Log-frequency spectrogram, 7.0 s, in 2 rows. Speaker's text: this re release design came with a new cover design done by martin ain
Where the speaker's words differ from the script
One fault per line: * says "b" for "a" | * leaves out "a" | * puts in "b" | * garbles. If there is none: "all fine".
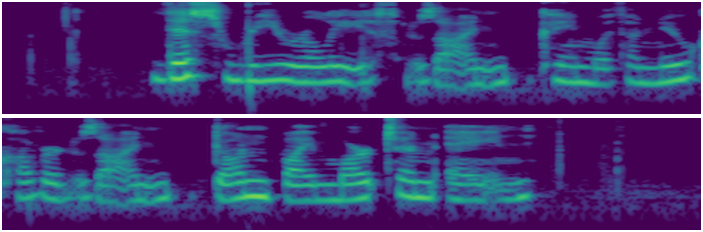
all fine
